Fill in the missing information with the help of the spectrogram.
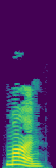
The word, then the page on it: mon: British English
